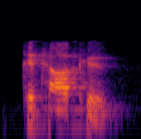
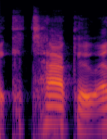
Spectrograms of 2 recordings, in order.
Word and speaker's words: Kotaku: How do you pronounce the name of the website? It's like Kotaku or something? K-O... – Kotaku. – Yeah, Kotaku. And they said, the Xbox One is dead, and we do not mourn it or something.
